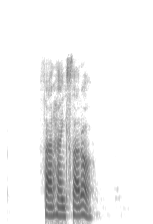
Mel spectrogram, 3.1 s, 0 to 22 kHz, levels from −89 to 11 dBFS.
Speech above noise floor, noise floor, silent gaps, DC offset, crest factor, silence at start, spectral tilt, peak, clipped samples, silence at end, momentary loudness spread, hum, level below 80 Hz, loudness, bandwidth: over 63 dB; under -90 dBFS; none; under 0.1%; 20 dB; 0.9 s; -5.5 dB/octave; -12 dBFS; under 0.1%; 1.25 s; 4 LU; none; -72 dBFS; -28 LUFS; 8.2 kHz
